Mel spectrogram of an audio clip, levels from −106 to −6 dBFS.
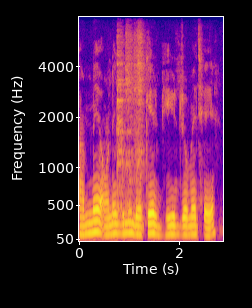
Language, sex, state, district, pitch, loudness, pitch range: Bengali, male, West Bengal, Alipurduar, 115 Hz, -15 LUFS, 110-130 Hz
